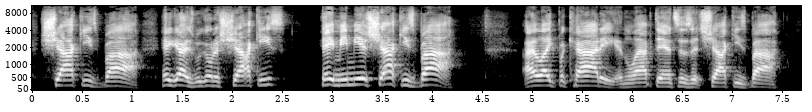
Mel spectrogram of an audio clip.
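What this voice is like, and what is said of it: Put-on Boston accent. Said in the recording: “pronounced in with a Boston accent”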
